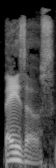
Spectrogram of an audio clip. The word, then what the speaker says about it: Bezos: This Bezos, how do you pronounce his last name? – Bezos. Yeah.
